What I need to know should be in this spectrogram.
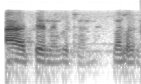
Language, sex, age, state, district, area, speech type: Tamil, male, 18-30, Tamil Nadu, Pudukkottai, rural, conversation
